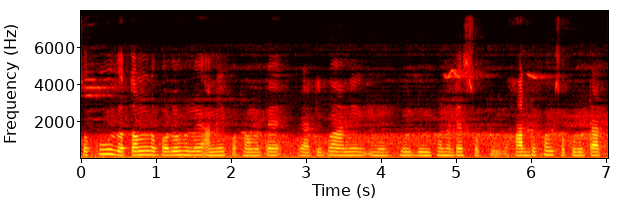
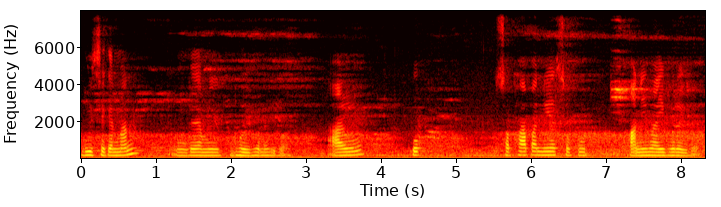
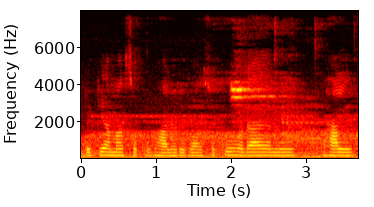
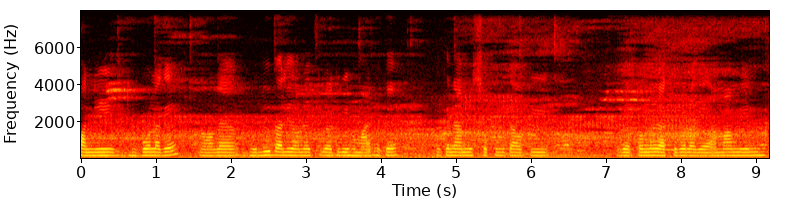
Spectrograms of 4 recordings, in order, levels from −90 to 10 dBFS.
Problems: background sounds at intervals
